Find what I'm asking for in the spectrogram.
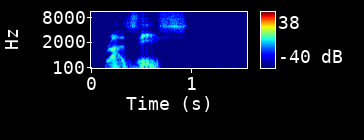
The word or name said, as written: Razis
